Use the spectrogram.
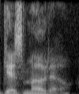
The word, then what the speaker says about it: Gizmodo: This is from Gizmodo. That's with the hard G.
